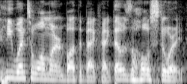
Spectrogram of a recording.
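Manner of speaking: ordinary delivery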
